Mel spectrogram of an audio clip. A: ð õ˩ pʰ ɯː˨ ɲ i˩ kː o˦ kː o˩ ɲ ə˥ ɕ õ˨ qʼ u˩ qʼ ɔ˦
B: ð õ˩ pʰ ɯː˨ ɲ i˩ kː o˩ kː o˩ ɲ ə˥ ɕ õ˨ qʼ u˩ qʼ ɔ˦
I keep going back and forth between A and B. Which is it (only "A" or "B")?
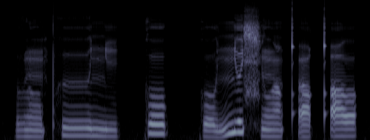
A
